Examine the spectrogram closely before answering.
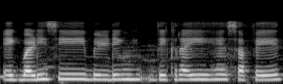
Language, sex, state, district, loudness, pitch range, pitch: Hindi, female, Madhya Pradesh, Bhopal, -15 LUFS, 215-230 Hz, 225 Hz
